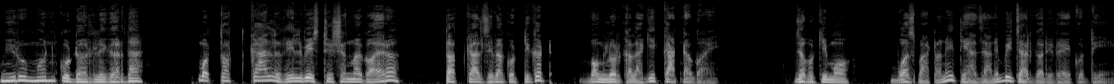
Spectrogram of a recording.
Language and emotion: Nepali, fearful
